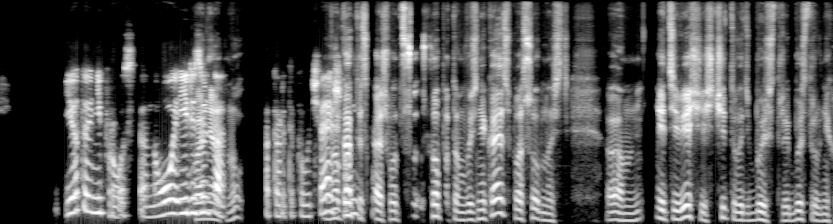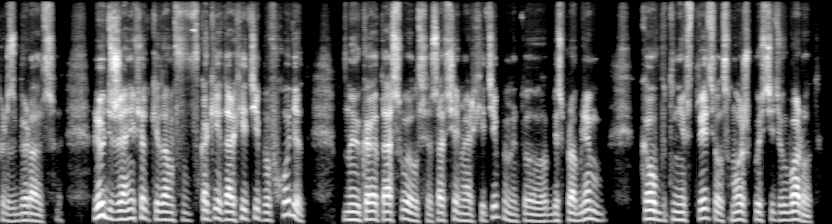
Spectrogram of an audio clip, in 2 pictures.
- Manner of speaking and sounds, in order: other background noise; tapping
- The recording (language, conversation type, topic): Russian, podcast, Что делать, если новая работа не оправдала ожиданий?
